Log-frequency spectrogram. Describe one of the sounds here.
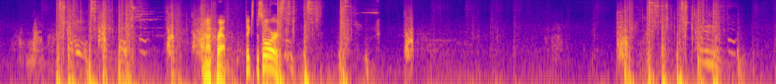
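Hyenas snarl and yelp during a fight.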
